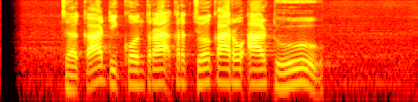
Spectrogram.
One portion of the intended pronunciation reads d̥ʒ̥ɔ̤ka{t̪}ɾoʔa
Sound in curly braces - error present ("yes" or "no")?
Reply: yes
